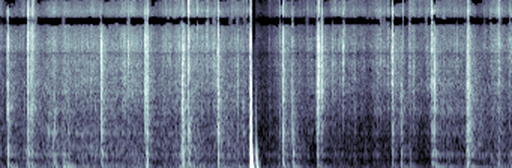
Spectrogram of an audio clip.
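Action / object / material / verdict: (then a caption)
tap / plastic bubble wrap sheet / plastic / none. Fingertips and nails pinch and pop the small air bubbles of a clear plastic bubble wrap sheet resting on a white table. About eighteen short, sharp, bright pops sound at irregular intervals, with a loud one near the middle, over soft plastic crinkling and a faint steady high tone.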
